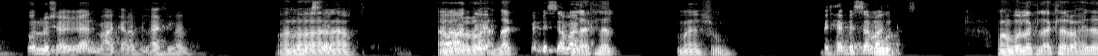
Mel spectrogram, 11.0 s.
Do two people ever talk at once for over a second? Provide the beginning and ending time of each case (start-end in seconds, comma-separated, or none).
none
